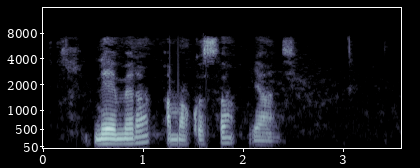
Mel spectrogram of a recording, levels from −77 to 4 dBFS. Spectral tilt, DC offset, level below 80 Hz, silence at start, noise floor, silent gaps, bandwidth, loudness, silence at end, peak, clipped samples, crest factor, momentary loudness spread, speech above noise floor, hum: -3.5 dB/octave; under 0.1%; -66 dBFS; 0.2 s; -64 dBFS; none; 7.6 kHz; -20 LUFS; 1.1 s; -2 dBFS; under 0.1%; 20 dB; 18 LU; 44 dB; none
